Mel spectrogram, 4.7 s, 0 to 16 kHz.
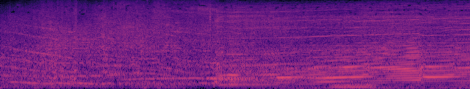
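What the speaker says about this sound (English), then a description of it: "A little onboard of Lando going through the chicane." Simulated McLaren Formula 1 engine in F1 Manager 23, onboard through the Imola chicane: loud, steady whine that dips on braking, then climbs strongly as revs build on exit, with no talk.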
